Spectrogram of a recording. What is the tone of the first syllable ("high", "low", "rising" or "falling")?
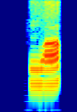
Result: rising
